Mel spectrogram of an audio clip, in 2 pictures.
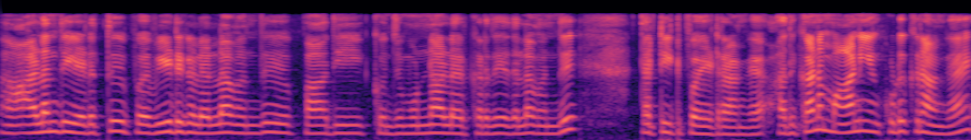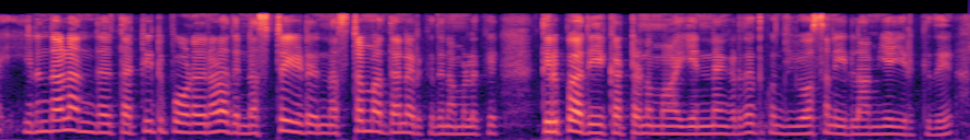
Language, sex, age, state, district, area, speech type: Tamil, female, 45-60, Tamil Nadu, Erode, rural, spontaneous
